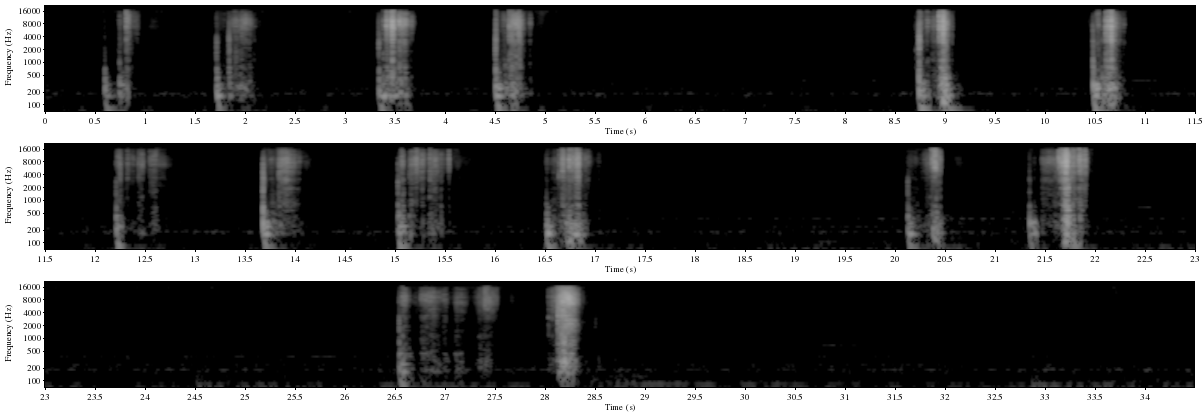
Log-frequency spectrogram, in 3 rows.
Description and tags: DeLisa Foley gritty footsteps 01
Leather shoe Foleyed by DeLisa M. White with a brick. Oktava stereo mics.
gritty, shoe, Footsteps, brick, leather, Foley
